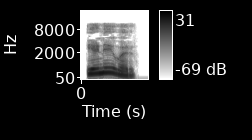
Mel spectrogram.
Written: ಎಣ್ವೊರ್

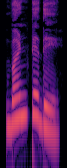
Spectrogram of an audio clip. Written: ಬೆಂಡೆತ್ತು

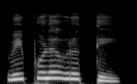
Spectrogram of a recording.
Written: ವಿಪುಳವೃತ್ತಿ

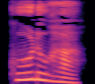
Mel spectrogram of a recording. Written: ಕೂಡುಹ

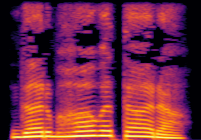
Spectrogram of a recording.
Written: ಗರ್ಭಾವತಾರ

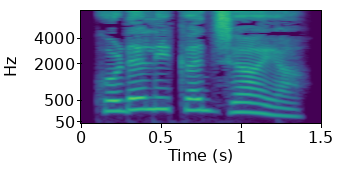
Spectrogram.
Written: ಕೊಡಲಿಕಜ್ಜಾಯ

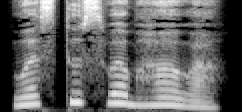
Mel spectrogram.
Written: ವಸ್ತುಸ್ವಭಾವ

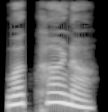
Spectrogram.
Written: ವಕ್ಖಣೆ

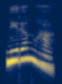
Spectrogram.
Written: ನಿರಂಹ

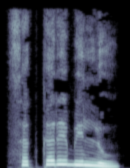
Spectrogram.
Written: ಸಕ್ಕರೆಬಿಲ್ಲ

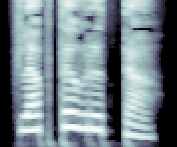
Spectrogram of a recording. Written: ಕ್ಲಪ್ತವೃತ್ತ

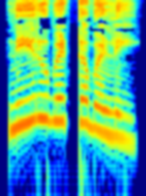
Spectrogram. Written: ನೀರುಬೆಟ್ಟಬಳ್ಳಿ

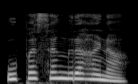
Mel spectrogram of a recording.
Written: ಉಪಸಂಗ್ರಹಣ

